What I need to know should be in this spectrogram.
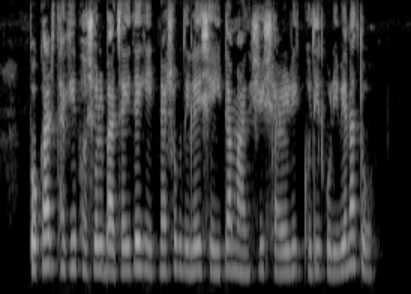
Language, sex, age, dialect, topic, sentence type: Bengali, female, 18-24, Rajbangshi, agriculture, question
